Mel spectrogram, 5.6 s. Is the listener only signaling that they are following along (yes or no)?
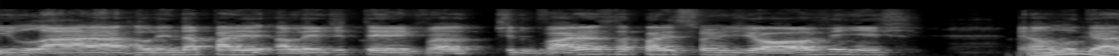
yes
